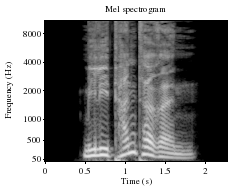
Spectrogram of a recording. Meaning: inflection of militant: 1. strong genitive masculine/neuter singular comparative degree 2. weak/mixed genitive/dative all-gender singular comparative degree
- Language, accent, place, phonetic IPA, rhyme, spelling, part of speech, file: German, Germany, Berlin, [miliˈtantəʁən], -antəʁən, militanteren, adjective, De-militanteren.ogg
